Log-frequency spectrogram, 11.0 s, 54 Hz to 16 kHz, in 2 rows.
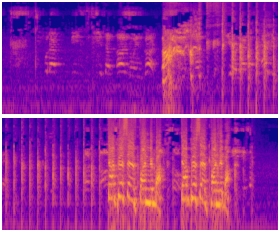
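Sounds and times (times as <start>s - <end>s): man laughing: 3.2s - 5.8s
fast hand claps: 4.2s - 10.6s.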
